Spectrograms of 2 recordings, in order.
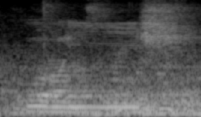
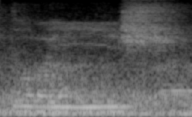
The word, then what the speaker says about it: Quraish: Shin itu dia bersifat tafashim dia. Quraish, Quraish. Jadi bukan is, tapi disebarkan ish.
